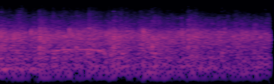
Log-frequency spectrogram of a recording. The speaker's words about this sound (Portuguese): Não, vamos aplaudir o pessoal de música aqui, né? Fizeram um bom trabalho.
